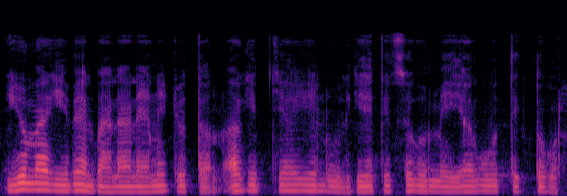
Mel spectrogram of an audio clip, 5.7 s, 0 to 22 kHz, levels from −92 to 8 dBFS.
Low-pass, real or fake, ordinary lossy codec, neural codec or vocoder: 10.8 kHz; fake; none; codec, 44.1 kHz, 7.8 kbps, Pupu-Codec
